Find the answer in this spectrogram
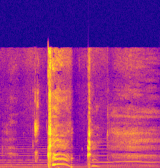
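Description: A woman coughs, with a smaller second sound about half a second later, over soft background music.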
